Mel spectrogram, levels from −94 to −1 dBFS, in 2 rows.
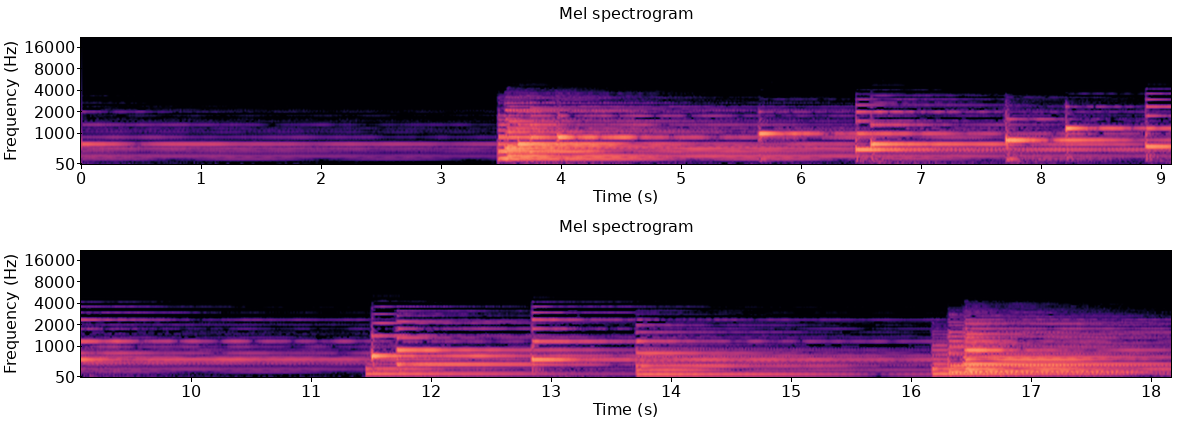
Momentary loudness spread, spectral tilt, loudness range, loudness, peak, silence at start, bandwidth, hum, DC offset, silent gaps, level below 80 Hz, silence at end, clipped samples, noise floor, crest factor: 22 LU; -7 dB/octave; 8 LU; -28 LUFS; -10 dBFS; 0 s; 4.4 kHz; none; under 0.1%; none; -70 dBFS; 0 s; under 0.1%; -55 dBFS; 20 dB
